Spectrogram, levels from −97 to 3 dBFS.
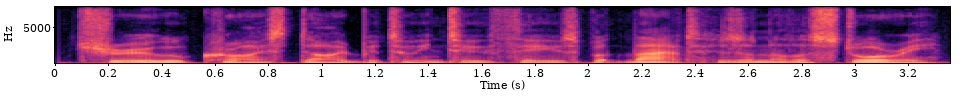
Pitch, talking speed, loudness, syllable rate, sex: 85 Hz, 195 wpm, -19 LUFS, 5.0 syllables/s, male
